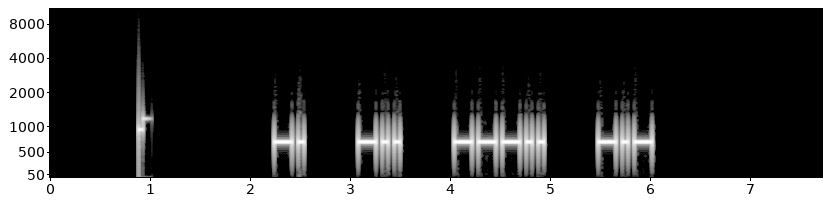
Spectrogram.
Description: Morse code, heard as a keyed tone, about 20 wpm, spaced as for 11 wpm, 700 Hz. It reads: ND8K
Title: USA Call Signs - 4 Characters - 3x Character Spacing - 20wpm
